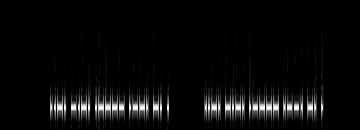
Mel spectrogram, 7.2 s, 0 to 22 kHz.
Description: Morse code, heard as a keyed tone, about 36 wpm, 700 Hz. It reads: FC1PNE FC1PNE
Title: DXCC-100 Call Signs - 6 Characters - Repeated 2x - 35wpm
